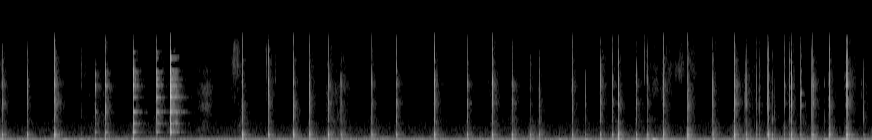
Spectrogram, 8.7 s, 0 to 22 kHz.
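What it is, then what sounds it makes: Wax-filled glass candle jar. Long nails tap a black glass jar candle filled with wax on its side and base, making about 25 quick, dry, bright clicks at an uneven pace. Each tap dies away almost instantly over a steady low hum, and a few land in quick clusters.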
